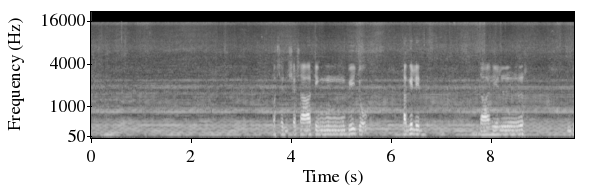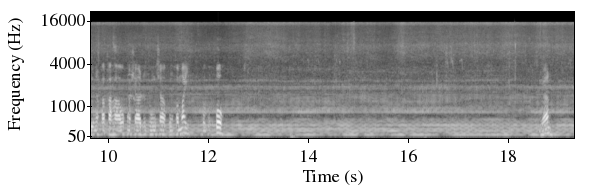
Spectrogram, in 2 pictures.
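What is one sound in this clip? A sprayer nozzle hisses steadily as it sprays a fine mist.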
